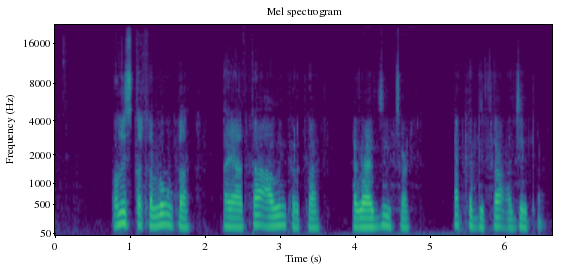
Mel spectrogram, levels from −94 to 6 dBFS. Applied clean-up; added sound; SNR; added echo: neural mask model DeepFilterNet 3.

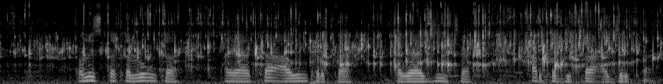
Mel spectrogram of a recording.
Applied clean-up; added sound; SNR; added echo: none; Liquid; -3 dB; none.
